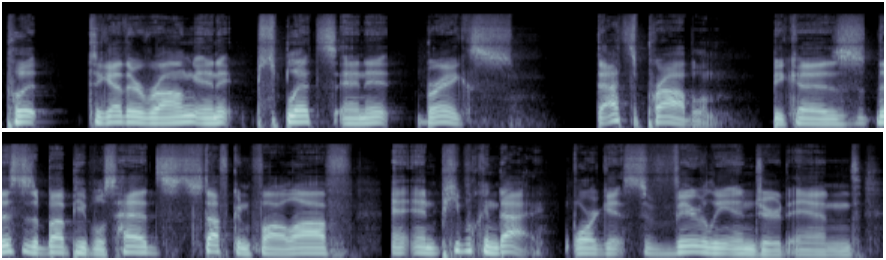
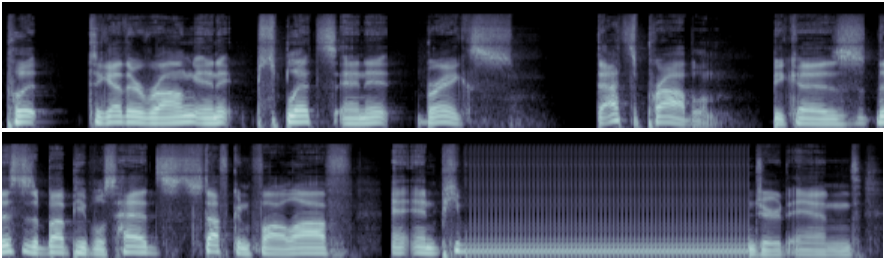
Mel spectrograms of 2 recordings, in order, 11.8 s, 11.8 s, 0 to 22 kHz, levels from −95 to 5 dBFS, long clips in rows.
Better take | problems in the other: first | audio freezing; at 9 s for 2 s

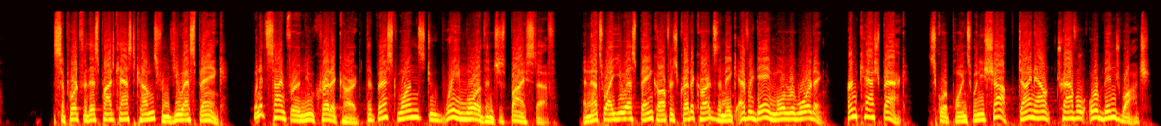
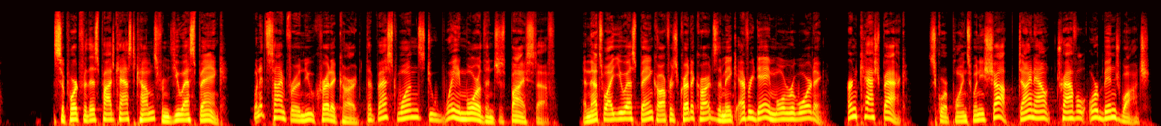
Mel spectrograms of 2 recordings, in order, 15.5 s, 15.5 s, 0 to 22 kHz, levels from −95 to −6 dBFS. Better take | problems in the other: second | distortion; heavy; 19% of the sound clipped

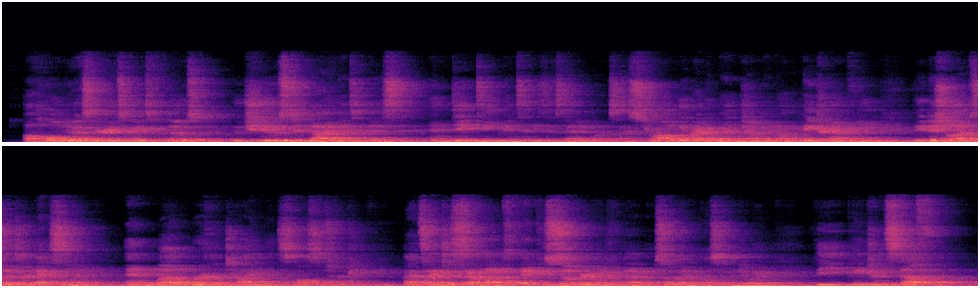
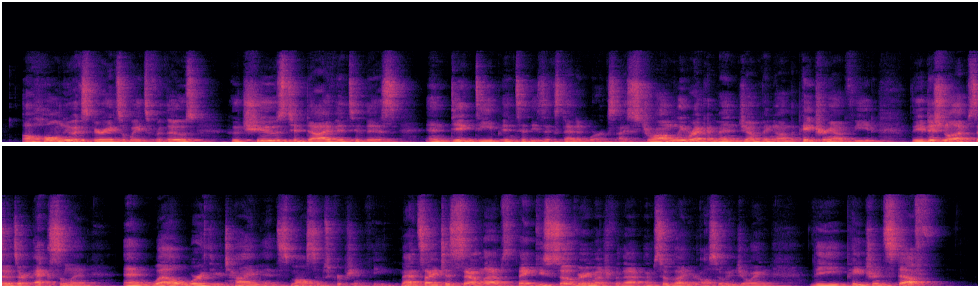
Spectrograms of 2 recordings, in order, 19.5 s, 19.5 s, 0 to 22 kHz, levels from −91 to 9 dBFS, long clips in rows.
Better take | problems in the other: second | room echo; strong; dies away in 1.8 s; slight in the second // off-mic speech; far; far in the second

